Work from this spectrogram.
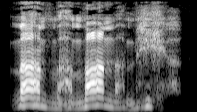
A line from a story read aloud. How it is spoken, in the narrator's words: then choking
